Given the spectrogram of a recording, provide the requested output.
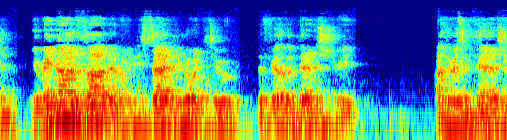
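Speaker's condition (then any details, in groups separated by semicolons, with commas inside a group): Oral cancer; base of tongue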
